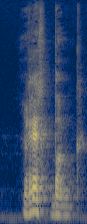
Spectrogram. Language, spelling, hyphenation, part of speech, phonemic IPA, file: Dutch, rechtbank, recht‧bank, noun, /ˈrɛxt.bɑŋk/, Nl-rechtbank.ogg
- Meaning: 1. court of first instance 2. any court of law 3. dated form of aanrechtbank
